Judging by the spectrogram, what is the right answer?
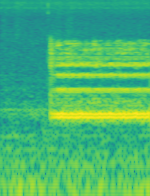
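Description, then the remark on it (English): A steady electronic telephone keypad tone switches on partway through and holds evenly to the end, loud, like a single held beep over faint background noise, with no talking, as a phone is dialed to make a call. “Okay, let's take a break. I'll call BJ.”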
